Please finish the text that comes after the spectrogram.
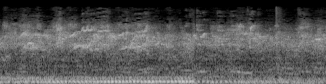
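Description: Caged Java sparrows and canaries at a Sunday bird market in Bahawalpur fill the air with dense, continuous chirping and twittering, close and steady throughout.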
